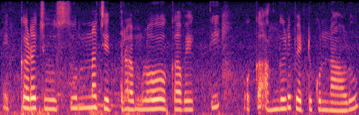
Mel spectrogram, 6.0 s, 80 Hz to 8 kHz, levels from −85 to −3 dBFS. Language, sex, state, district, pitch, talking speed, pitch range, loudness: Telugu, female, Andhra Pradesh, Sri Satya Sai, 235 Hz, 80 wpm, 225-260 Hz, -16 LUFS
